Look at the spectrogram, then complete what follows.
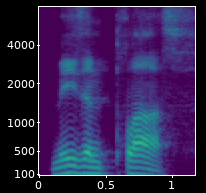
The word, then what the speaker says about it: mise en place: Mise en place rhymes with glass. The closest English pronunciation to original French.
